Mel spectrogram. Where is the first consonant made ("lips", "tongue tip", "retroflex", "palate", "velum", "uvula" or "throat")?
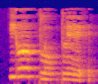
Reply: palate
